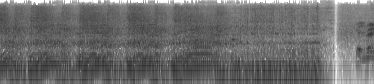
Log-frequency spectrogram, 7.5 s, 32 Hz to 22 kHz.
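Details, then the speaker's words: Reconditioned-bottom-end Ford 390 FE big block on test run, swells through several smooth revs then settles evenly with no knock or miss; healthy, apart from alternator or water pump noise. "so the alterator or the water pump making that noise it runs absolutely beautifully"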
